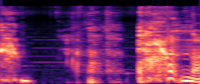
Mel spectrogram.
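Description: A woman coughing: a short cough at the start, then a louder coughing bout about a second and a half in, from a tickle in her throat.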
